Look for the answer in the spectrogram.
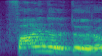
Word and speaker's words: finally: you've 이렇게 발음하시고 finally become 하실 때도 finally도 여러분 F로 시작하잖아요. finally라고 하시면 안 된다는 거예요. finally 발음 다르죠? finally finally 다르죠? 입술 끌기면서 바람이 밑으로 새야 돼요.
